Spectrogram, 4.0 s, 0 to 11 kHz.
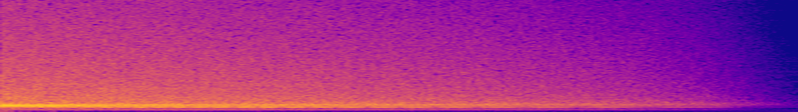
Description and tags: The Yamaha CS-15 is analog monosynth with 2 VCO, 2 ENV, 2 multimode filters, 2 VCA, 1 LFO.
analog, cs-15, yamaha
